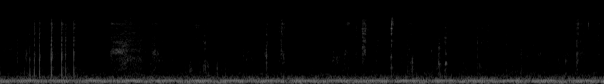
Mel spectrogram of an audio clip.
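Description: A hardcover picture book's pages being turned and handled: soft paper rustling about a second in and scattered light clicks, over a steady low hum.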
